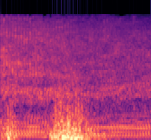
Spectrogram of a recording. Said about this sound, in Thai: เป็นเสียงเรือมาดังนิดนึง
